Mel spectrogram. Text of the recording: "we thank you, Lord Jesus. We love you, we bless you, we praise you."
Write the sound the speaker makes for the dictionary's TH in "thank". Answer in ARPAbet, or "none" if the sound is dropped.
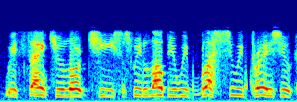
TH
